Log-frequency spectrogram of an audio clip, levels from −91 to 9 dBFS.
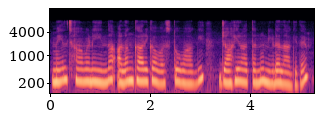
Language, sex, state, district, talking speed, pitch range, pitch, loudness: Kannada, female, Karnataka, Bangalore, 55 wpm, 210-230 Hz, 220 Hz, -13 LUFS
